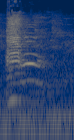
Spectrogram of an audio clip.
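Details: A domestic goose (female) honks at another goose, wanting him to come out: one loud, harsh, nasal honk of about half a second, followed by a faint low background hum.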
